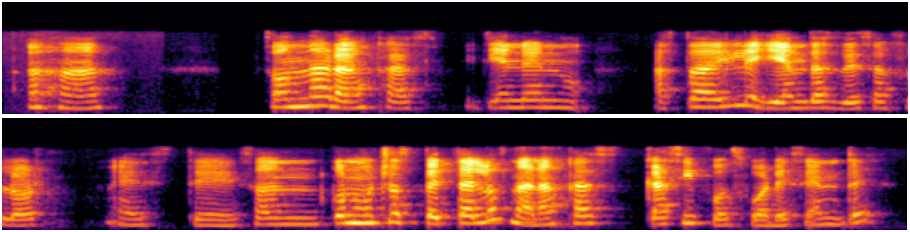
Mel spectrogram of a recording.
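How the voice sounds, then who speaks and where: A woman with a plain, everyday voice speaks at a fairly high pitch and a fairly slow pace, showing ordinary pitch variation and big swings in loudness. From central Mexico (Estado de México). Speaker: interviewee. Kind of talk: casual chat.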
